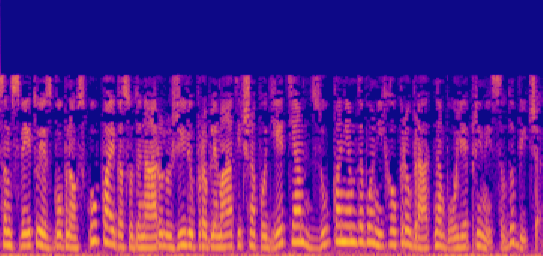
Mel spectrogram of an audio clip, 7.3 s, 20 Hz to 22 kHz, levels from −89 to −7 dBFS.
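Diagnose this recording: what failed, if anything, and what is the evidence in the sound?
The failure is at the codec stage. Across the whole speech clip nothing reaches above 6.5 kHz, and the muffled, smeared quality of a starved encoder persists despite the MP3's generous 192 kbit/s. On a spectrogram this appears as a flat ceiling at 6.5 kHz with empty space above it and blotchy, quantised detail below. The likely cause is low-bitrate audio saved at a high bitrate, with an earlier Vorbis pass near 18 kbit/s whose losses the second encode cannot restore.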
